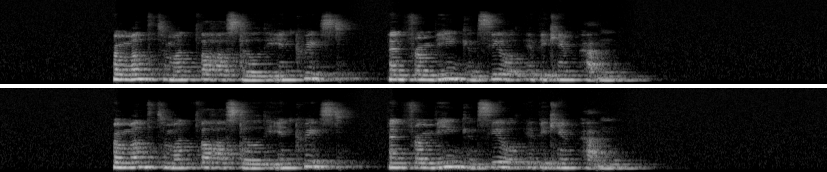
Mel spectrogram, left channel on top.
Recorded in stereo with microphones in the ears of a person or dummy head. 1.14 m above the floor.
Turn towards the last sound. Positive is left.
turn(degrees=-5)  # may be behind; listen again after turning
